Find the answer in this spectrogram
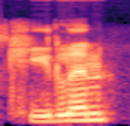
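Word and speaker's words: qilin: for the pronunciation but the kieran yeah okay uh chinese word for it is kielin uh kieran is japanese but yeah okay but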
